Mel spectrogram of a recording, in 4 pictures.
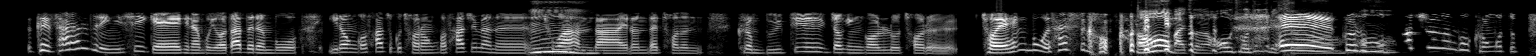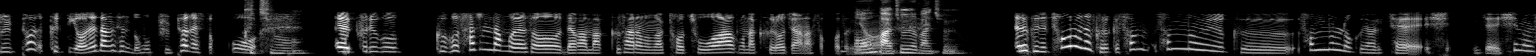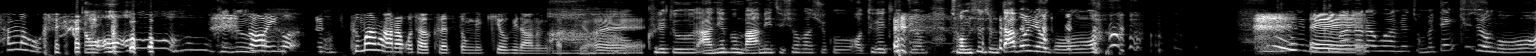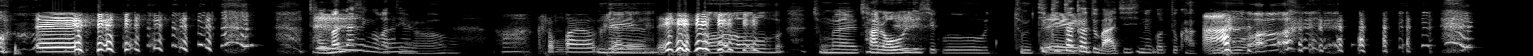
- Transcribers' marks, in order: laughing while speaking: "없거든요"; laugh; other background noise; laughing while speaking: "그래 가지고"; laugh; tapping; laugh; laugh; laugh; laugh; laughing while speaking: "아"; laugh
- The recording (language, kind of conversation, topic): Korean, unstructured, 사랑을 가장 잘 표현하는 방법은 무엇인가요?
